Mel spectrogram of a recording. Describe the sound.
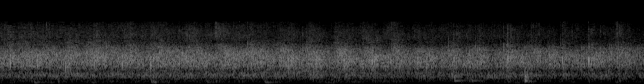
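An audience applauds to welcome a guest speaker, with dense, sustained clapping that stays even in loudness throughout.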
